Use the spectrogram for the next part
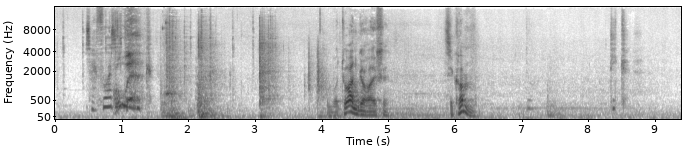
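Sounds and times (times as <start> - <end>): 
speech: 0.5 - 1.5, 4.2 - 5.2, 5.8 - 6.4
solid wooden thunks of a window: 1.6 - 4.2, 7.3 - 8.1
wooden window being opened: 1.6 - 8.3.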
